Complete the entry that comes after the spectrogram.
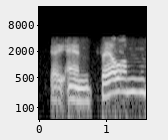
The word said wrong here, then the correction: psyllium: husk powder. I can't pronounce that right, I'm sure. P-S-Y-L-L-I-U-M, husk powder. I see that in a lot of recipes. – I didn't hear your spelling of the first part. Can you spell it again? – Yeah, P-S-Y-L-L-U-M. Husk. – Oh, psyllium husk.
